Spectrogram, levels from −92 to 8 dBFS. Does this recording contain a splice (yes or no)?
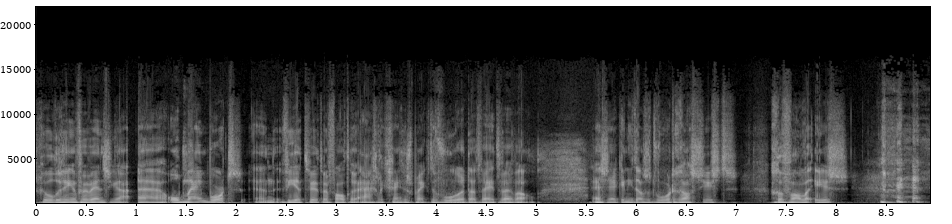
no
